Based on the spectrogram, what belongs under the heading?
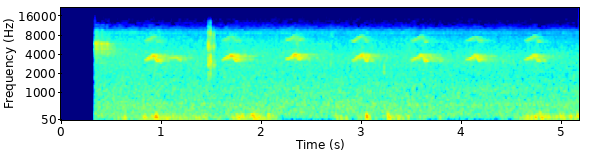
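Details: Juvenile red-breasted flycatcher in the Chiemgau region calling with short, thin, high chirps repeated about twice a second over low rustling and rumbling background noise.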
